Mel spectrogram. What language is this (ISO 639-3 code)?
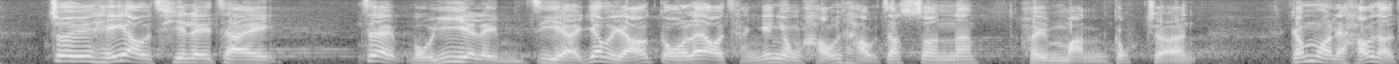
yue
